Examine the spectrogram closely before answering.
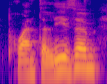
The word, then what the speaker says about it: pointillisme: It is pointillisme. My French is correct there, pointillisme. But let's just be Americans and call it pointillism.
